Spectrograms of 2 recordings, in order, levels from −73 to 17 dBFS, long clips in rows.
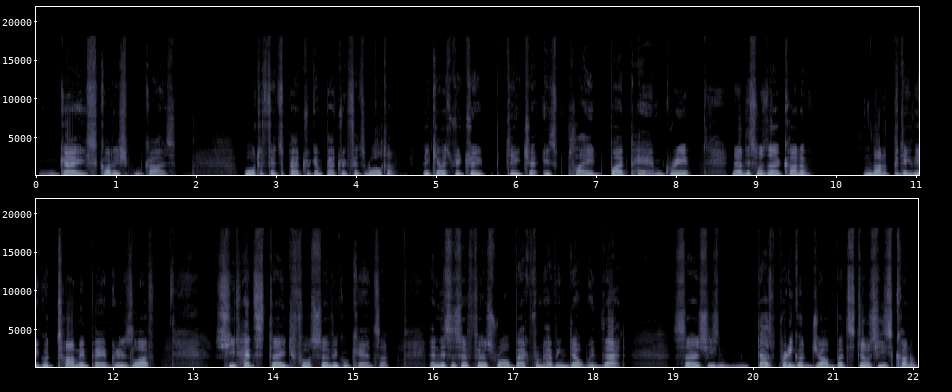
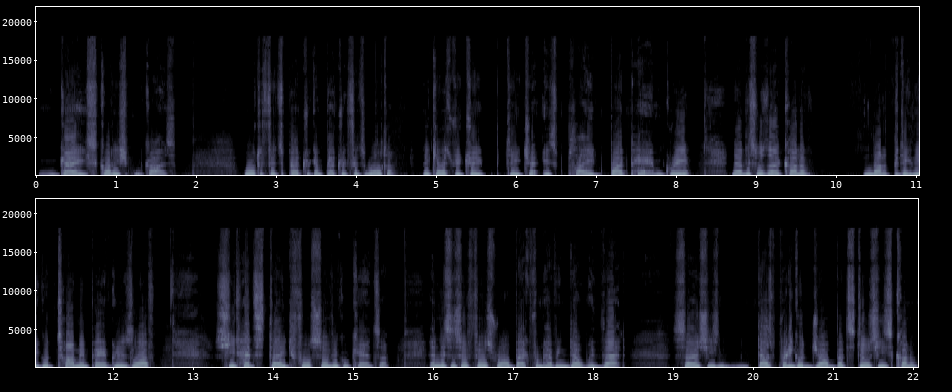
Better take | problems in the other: first | distortion; slight; 10 dB below the speech

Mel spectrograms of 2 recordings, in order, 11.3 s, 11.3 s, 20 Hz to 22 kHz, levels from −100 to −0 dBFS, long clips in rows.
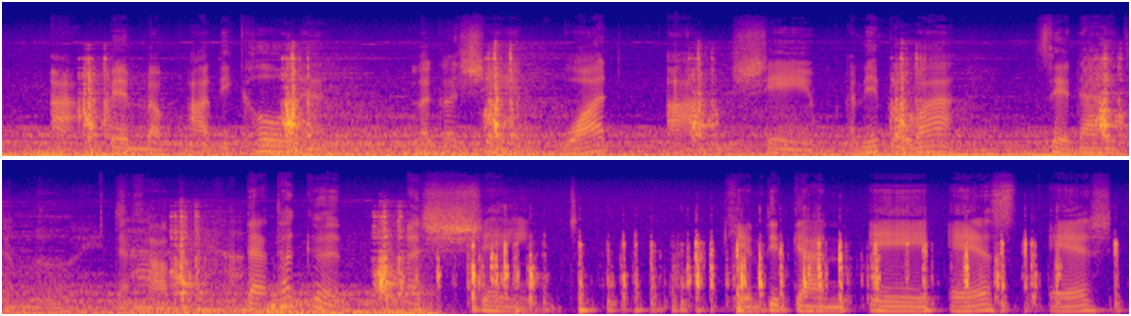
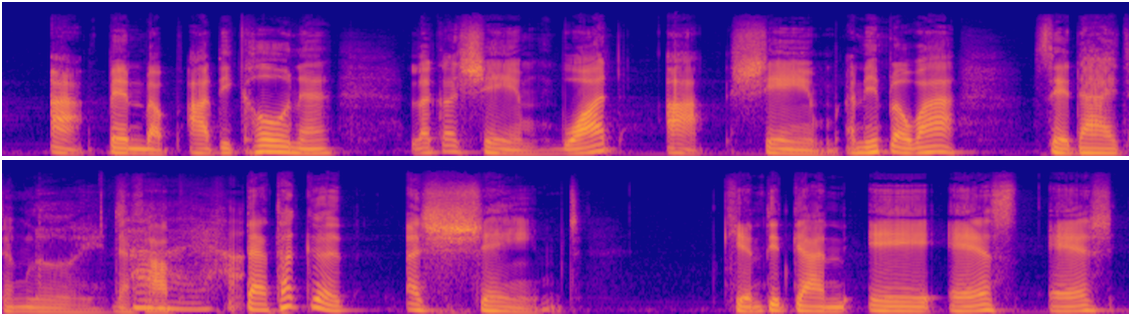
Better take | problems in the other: second | household noises; very loud; throughout; 3 dB above the speech

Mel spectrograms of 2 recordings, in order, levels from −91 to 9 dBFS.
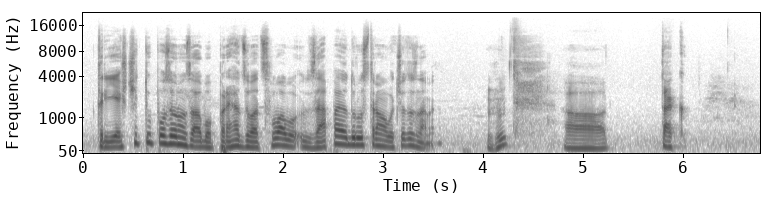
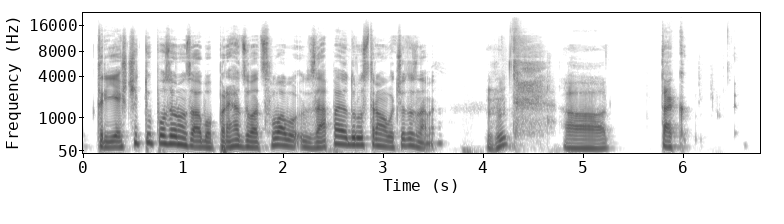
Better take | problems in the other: second | hiss; faint; throughout; 30 dB below the speech

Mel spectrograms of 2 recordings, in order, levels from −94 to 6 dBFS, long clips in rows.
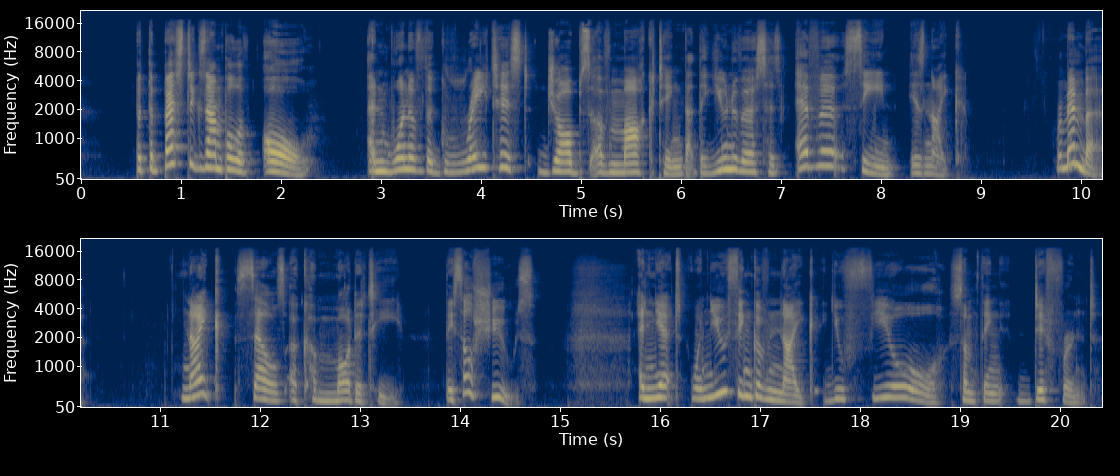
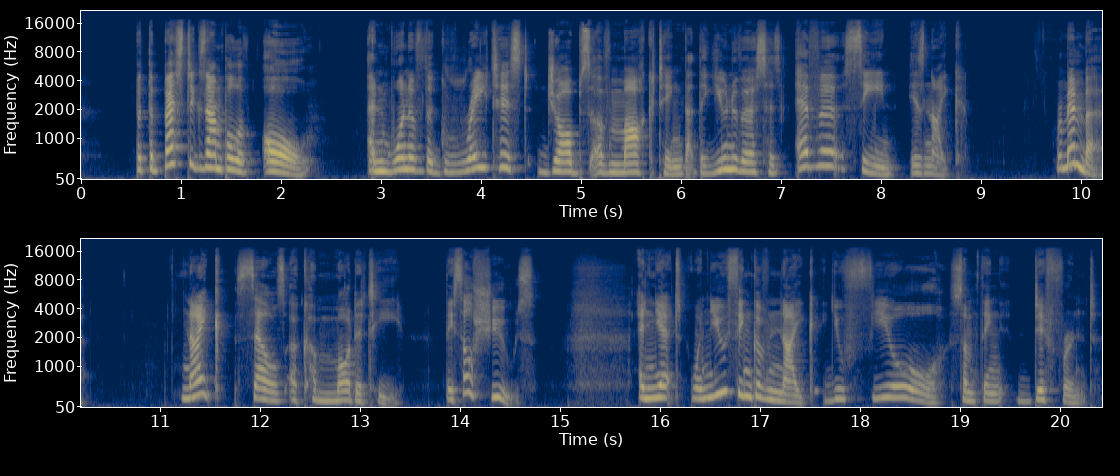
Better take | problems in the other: neither | none

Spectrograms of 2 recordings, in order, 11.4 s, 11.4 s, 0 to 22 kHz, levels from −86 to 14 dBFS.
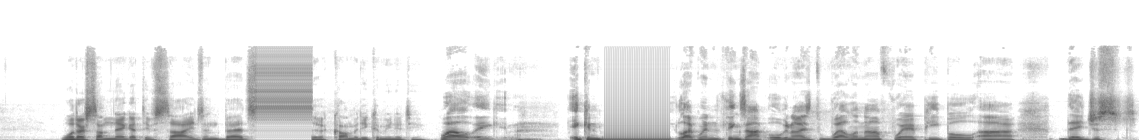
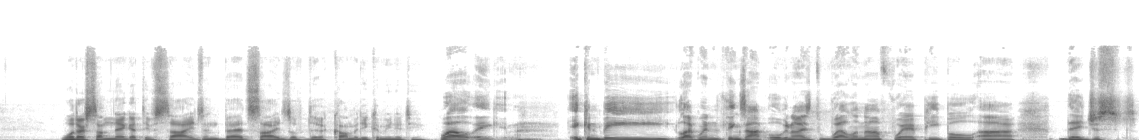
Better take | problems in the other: second | audio freezing; at 2.5 s for 0.5 s and at 6 s for 0.5 s

